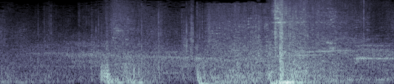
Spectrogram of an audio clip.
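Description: A gun fires loud booming shots that echo.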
